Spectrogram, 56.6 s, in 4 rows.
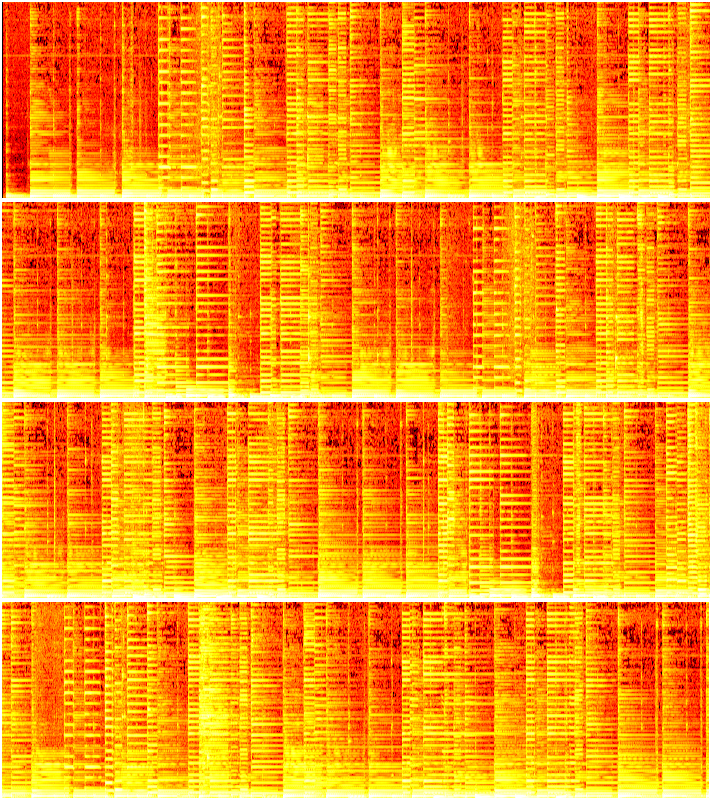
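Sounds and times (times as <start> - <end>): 
blues roots fingerstyle guitar tunes: 0.0 - 56.6.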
